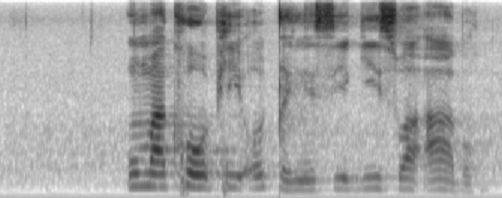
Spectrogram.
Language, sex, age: Zulu, male, 19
